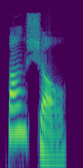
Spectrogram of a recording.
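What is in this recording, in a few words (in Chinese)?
"帮手", Mandarin; chinese-flashcards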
